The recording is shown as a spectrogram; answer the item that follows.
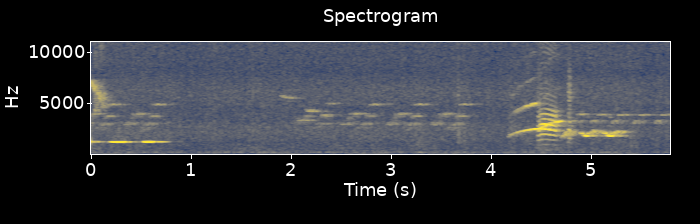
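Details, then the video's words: Caged pet finches give short high chirps, a couple of clear notes at the start, then a quick burst of rising and falling chirps, over a steady low hum. "Finch Birds Chirping Sound"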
